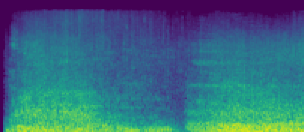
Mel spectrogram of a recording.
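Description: Cinematic intro sound effect of deep rumbling fire and explosion booms: one loud rumbling surge, a brief dip about two and a half seconds in, then a second surge as a burst of flame.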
